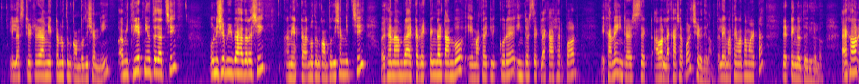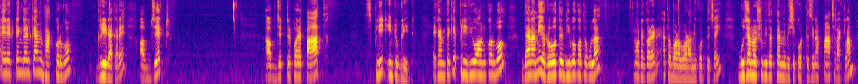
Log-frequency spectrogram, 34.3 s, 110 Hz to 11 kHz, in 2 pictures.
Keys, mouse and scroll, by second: 0.0 click, 1.8 click, 2.3 click, 2.5 click, 5.8 click, 8.1 click, 10.1 click, 26.3 click, 29.1 click, 29.3 click, 29.8 click, 30.9 click.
